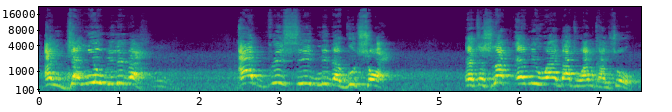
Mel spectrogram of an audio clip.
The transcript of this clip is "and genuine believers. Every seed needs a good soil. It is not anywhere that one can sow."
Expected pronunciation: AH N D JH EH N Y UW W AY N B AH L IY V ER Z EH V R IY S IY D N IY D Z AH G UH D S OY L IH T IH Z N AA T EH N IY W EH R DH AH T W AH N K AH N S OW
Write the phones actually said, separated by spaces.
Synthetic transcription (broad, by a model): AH N JH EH N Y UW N B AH L IY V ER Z EH V R IY S IY D N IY D AH G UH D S OY IH T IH S N AA T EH N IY W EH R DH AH T W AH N K AH N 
